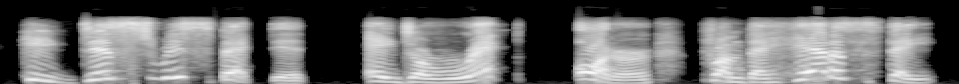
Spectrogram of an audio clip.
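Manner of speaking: very slow, low, deliberate, drawn out word by word. Speaker addressing an audience, spelling out a point real slow. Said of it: "I'm going to say it real slow".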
